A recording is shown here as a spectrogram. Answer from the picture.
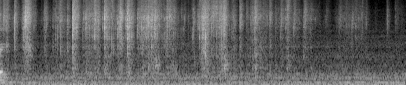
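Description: Trading-card pack wrapper crinkling and tearing as it is opened by hand, with cards rustling as they slide out; busiest in the first few seconds, then only light handling.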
